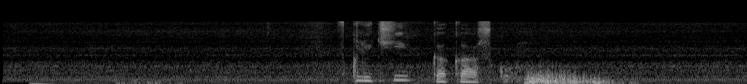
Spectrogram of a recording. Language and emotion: Russian, neutral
